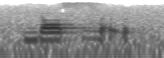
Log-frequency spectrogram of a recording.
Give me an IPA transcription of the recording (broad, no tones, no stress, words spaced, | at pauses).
jɔsˤ zə̰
